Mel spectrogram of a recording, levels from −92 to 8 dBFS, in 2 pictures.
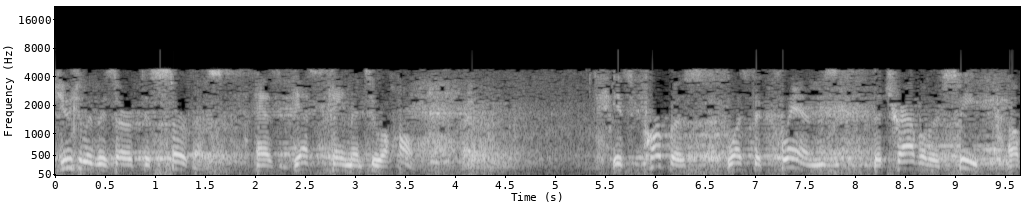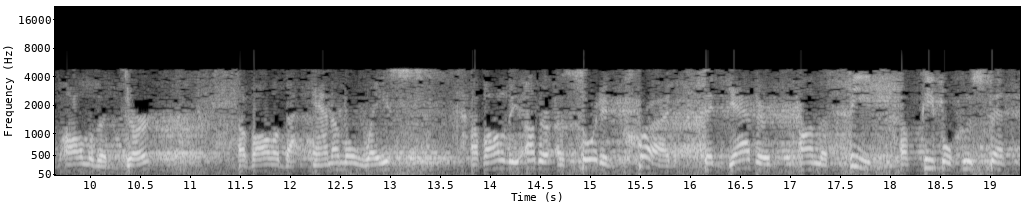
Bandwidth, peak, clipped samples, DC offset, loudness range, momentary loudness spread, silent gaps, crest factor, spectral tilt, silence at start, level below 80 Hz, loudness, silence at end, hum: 5 kHz; 0 dBFS; under 0.1%; under 0.1%; 3 LU; 4 LU; none; 12 dB; -8 dB/octave; 0 s; -42 dBFS; -12 LUFS; 0 s; none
